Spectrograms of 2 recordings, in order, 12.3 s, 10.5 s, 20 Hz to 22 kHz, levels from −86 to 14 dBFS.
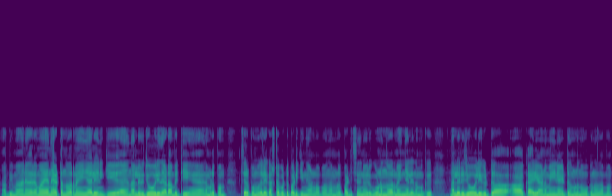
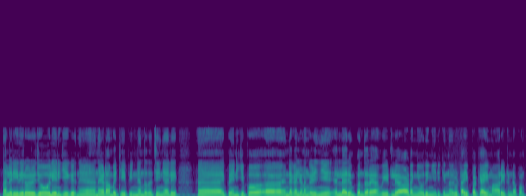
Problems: none marked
